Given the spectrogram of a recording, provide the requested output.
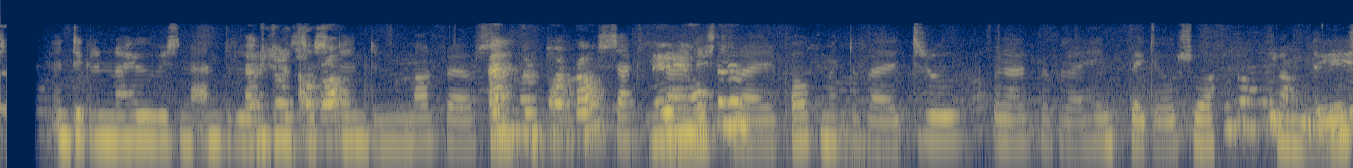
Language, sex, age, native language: Icelandic, female, 18-19, Icelandic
